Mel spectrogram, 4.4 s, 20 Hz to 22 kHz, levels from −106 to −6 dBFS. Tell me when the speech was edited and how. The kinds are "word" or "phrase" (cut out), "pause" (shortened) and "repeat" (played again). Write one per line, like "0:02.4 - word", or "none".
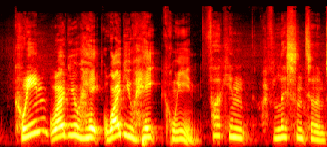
0:02.7 - pause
